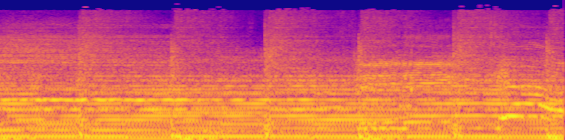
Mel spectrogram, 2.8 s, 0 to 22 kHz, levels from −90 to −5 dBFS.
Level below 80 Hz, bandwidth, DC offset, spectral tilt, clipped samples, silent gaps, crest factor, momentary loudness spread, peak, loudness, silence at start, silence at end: -20 dBFS; 17 kHz; under 0.1%; -5.5 dB/octave; under 0.1%; none; 10 dB; 2 LU; 0 dBFS; -11 LUFS; 0 s; 0 s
